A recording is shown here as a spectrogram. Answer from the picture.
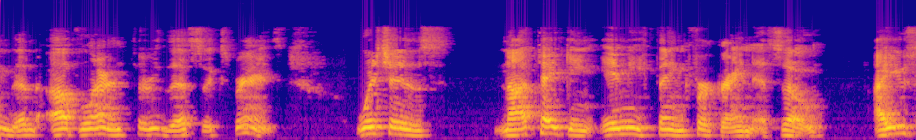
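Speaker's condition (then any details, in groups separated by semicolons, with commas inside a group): Non-traumatic brain injury (abscess)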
